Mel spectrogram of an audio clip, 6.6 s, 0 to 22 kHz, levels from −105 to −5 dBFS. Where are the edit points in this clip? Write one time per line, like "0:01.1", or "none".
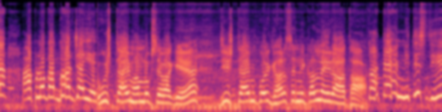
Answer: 0:01.5
0:05.5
